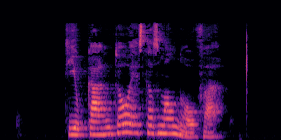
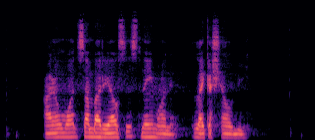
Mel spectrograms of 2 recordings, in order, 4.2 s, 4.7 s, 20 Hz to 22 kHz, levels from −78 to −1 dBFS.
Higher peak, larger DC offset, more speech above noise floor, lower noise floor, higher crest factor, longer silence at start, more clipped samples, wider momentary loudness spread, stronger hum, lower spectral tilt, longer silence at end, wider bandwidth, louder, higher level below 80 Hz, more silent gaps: about the same, -6 dBFS vs -8 dBFS; neither; about the same, 47 dB vs 48 dB; about the same, -73 dBFS vs -73 dBFS; about the same, 22 dB vs 18 dB; first, 0.95 s vs 0.65 s; neither; first, 14 LU vs 10 LU; neither; about the same, -4 dB/octave vs -5 dB/octave; second, 0.5 s vs 1.05 s; second, 11.5 kHz vs 15 kHz; about the same, -26 LUFS vs -26 LUFS; about the same, -68 dBFS vs -66 dBFS; neither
